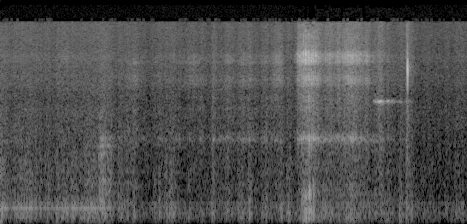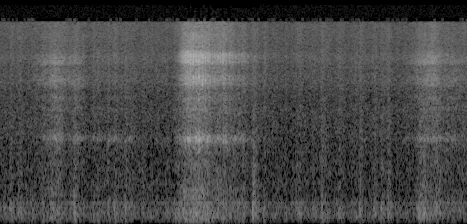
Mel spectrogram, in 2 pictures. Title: Puppy snoring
